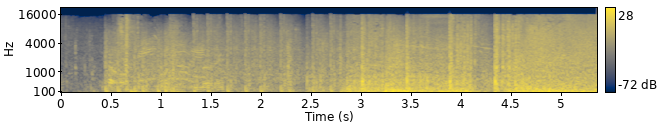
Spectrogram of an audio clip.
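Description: Rapid gunfire cracks and thumps close by.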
